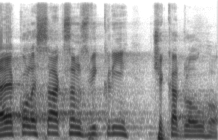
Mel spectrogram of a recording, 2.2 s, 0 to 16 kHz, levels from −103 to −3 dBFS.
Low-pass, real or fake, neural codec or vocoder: 14.4 kHz; real; none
